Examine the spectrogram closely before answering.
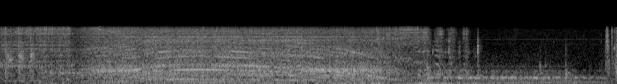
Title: Hard Start 2 3 2010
